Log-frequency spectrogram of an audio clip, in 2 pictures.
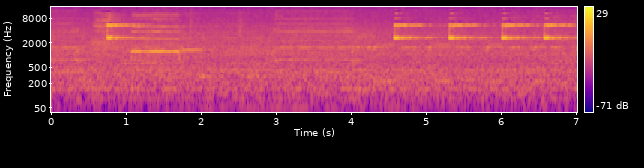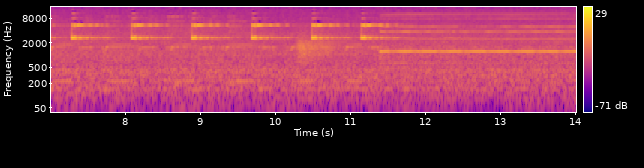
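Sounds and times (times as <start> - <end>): high electronic beep: 0.8 - 1.9, 4.6 - 14.0.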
